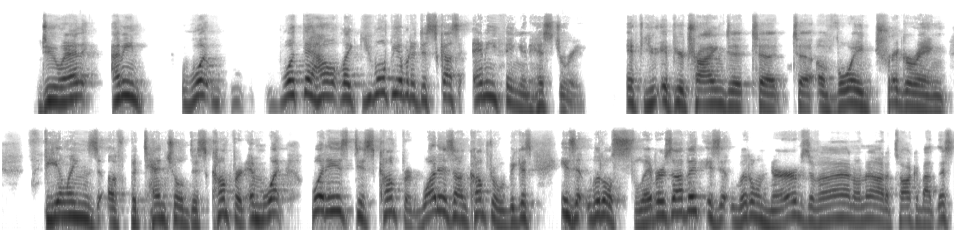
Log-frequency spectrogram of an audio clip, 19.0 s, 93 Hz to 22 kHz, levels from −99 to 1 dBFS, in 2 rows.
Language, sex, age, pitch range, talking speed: English, male, 30-49, 135-190 Hz, 190 wpm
